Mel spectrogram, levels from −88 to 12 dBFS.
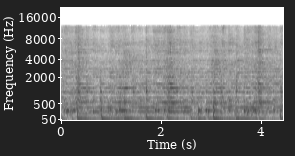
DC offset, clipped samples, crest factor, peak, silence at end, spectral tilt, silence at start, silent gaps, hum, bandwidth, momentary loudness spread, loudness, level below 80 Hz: under 0.1%; under 0.1%; 18 dB; -8 dBFS; 0 s; -3.5 dB/octave; 0 s; none; none; 12.5 kHz; 6 LU; -24 LUFS; -36 dBFS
